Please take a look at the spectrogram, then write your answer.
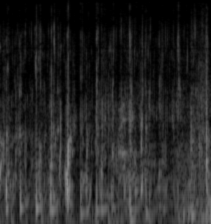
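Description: Water poured from a bottle into a small pit dug in the ground, giving uneven splashing and trickling bursts with gurgles, close and moderately loud, alone without speech.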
